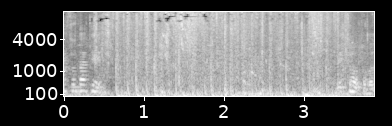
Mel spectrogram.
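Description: A gun fires repeated sharp shots.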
